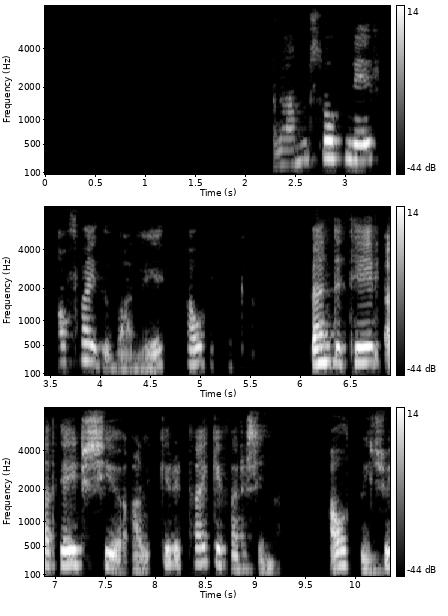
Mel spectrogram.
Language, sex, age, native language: Icelandic, female, 60-69, Icelandic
